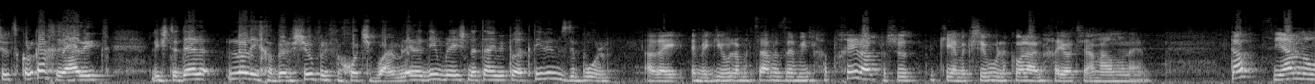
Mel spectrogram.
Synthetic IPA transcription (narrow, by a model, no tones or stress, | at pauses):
ʃutko̞lkaχʁealit | leiʃtade̞lːo̞lejiχabe̞lʃuvle̞faχo̞tʃvoaimlejeladimbnejʃnataimipeʁaktivimzebul | ha̰ʁe̞je̞meɡiulamat͡savaze̞milχatχilapaʃutkiemekʃivuleko̞laːnχajo̞tʃe̞a̰maʁnula̰he̞̰m | to̞vsijamnu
